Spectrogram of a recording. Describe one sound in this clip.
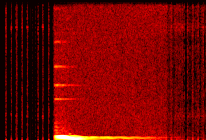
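A deep electronic chime rings out and quickly fades.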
